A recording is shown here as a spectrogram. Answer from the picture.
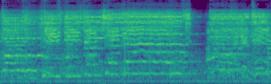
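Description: Closing song of a children's TV show: puppet characters singing together over a musical backing, heard through a television speaker. The music breaks off briefly about three seconds in, then carries on.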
